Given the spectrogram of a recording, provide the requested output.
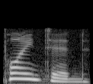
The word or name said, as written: pointed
